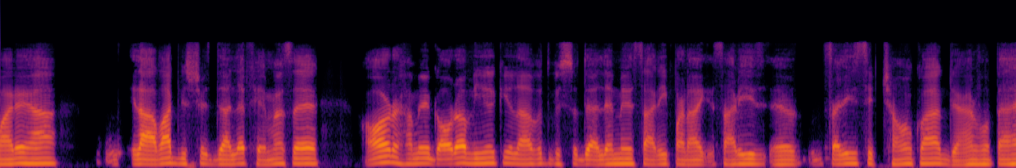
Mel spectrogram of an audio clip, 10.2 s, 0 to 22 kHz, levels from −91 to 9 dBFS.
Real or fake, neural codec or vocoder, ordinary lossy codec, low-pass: fake; codec, 16 kHz, 1 kbps, X-Codec, HuBERT features, trained on balanced general audio; none; none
